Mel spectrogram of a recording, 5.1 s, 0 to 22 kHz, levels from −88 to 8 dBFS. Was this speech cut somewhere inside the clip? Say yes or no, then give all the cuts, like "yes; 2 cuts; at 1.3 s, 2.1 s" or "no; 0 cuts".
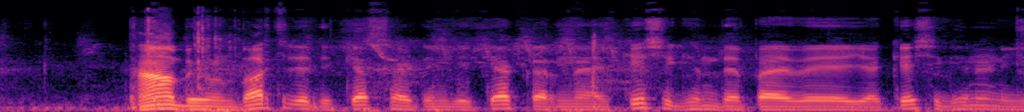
no; 0 cuts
